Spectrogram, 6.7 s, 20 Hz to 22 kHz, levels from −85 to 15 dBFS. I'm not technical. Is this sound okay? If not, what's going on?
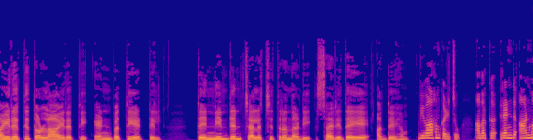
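No. From 5.24 s to the end at 6.67 s there is a section at the wrong speed, likely from playback running on the wrong clock. That stretch plays about 1.81 times too fast, so the speech turns hurried and nearly an octave higher.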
